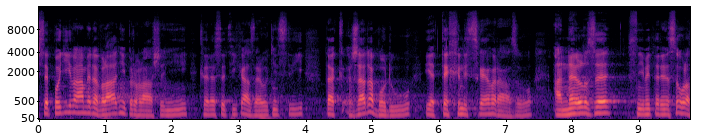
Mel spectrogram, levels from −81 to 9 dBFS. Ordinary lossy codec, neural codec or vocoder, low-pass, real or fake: AAC, 64 kbps; none; 14.4 kHz; real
